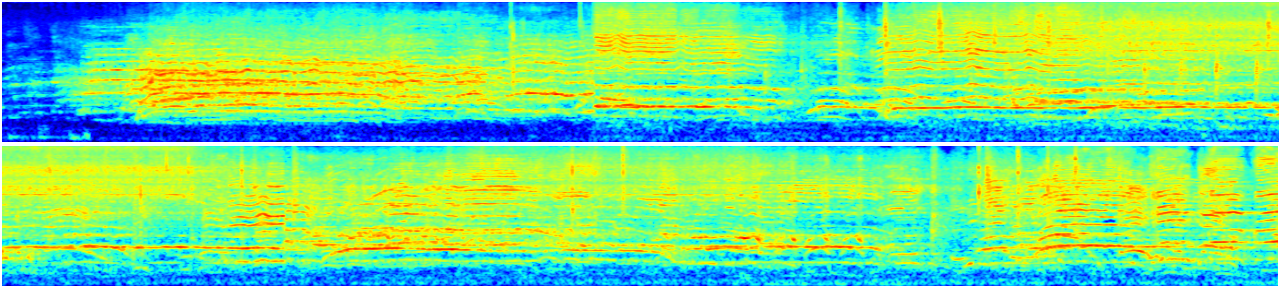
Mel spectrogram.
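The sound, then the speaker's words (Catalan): A crowd erupts in loud, sustained cheering and excited shouting, high voices whooping and screaming in waves that stay intense for the whole stretch, as people learn they have won the day's second prize in the Christmas lottery, sold at the Les Arenes shopping centre in Barcelona. “Així s'ha viscut el moment de conèixer que rebien el segon premi del dia.”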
